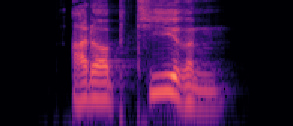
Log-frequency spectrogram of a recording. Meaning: to adopt (a child)
- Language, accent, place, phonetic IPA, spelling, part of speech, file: German, Germany, Berlin, [adɔpˈtiːʁən], adoptieren, verb, De-adoptieren.ogg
